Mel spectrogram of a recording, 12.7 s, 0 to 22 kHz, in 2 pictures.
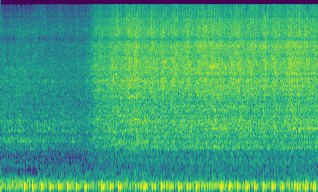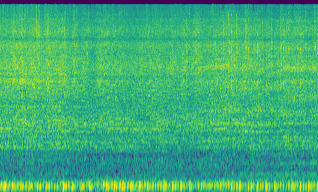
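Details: Ford 5.4 2V V8 truck, intermittent for 3 months: bank 2 misfire, coil pack replaced, injector cleaner used, now rough idle, shaking worst in drive, no codes: lumpy stumbling idle about three beats a second; rough idle with misfire, cause unconfirmed.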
